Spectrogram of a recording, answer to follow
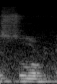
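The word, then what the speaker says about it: sword: क्या who wrinkle जैसे रक डब् आरक डब् साइलेंट है डब् आर एस रि कलाई जैसे सोड एस डब् आडी सोड हैय इसका माने तलवार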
